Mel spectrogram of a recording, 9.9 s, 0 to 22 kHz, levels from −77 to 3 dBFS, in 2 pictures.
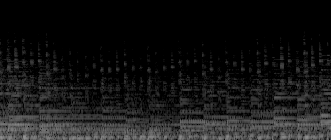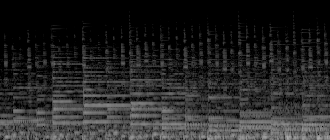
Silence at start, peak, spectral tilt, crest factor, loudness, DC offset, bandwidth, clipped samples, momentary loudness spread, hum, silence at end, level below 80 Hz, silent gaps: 0 s; -16 dBFS; -5.5 dB/octave; 18 dB; -36 LUFS; under 0.1%; 15.5 kHz; under 0.1%; 10 LU; none; 0 s; -42 dBFS; none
